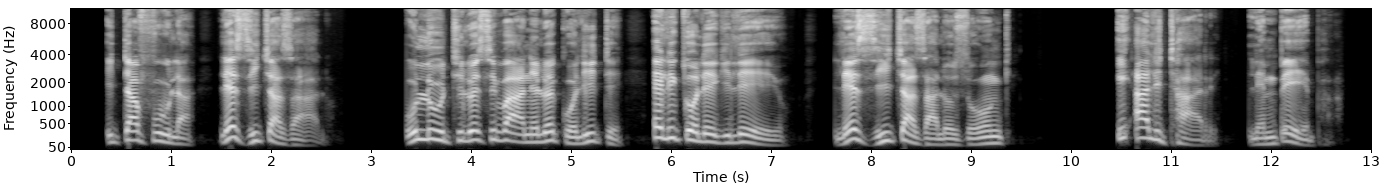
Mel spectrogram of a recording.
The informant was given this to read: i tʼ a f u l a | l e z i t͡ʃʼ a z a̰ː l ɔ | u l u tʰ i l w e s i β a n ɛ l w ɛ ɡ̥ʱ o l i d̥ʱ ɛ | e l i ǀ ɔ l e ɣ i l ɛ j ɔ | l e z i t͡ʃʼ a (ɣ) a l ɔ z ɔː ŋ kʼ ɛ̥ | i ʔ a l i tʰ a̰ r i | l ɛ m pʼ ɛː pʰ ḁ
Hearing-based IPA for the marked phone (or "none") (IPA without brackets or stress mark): z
